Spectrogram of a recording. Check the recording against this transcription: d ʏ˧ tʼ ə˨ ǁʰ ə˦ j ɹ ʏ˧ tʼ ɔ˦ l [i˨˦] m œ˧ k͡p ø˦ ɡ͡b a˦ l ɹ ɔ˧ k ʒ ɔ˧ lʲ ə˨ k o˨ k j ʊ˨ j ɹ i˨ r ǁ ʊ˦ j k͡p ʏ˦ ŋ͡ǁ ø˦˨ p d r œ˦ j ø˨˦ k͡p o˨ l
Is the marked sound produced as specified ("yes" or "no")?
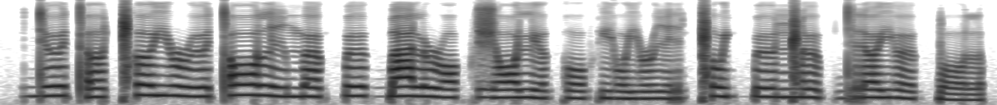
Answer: no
